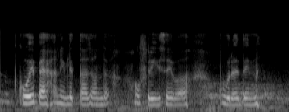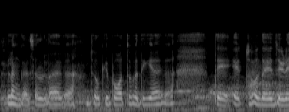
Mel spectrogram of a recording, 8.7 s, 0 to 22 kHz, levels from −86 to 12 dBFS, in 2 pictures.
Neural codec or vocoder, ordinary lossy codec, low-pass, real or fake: none; none; 7.2 kHz; real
